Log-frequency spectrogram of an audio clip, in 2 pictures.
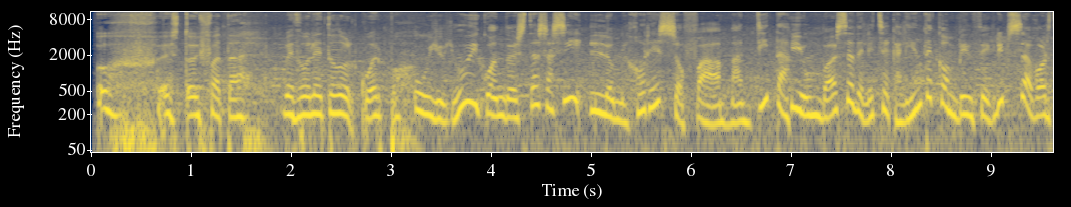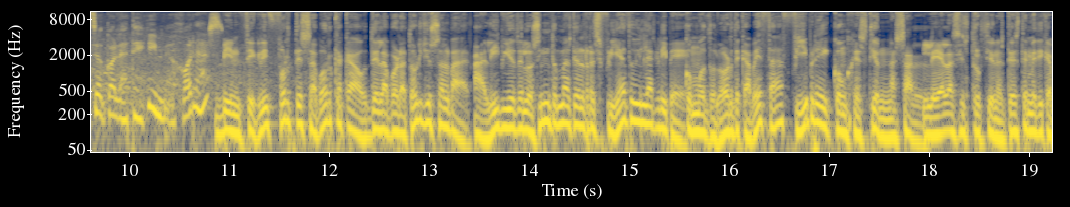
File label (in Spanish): Cuña de Radio emisión Nacional sabor cacao; Vincigrip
